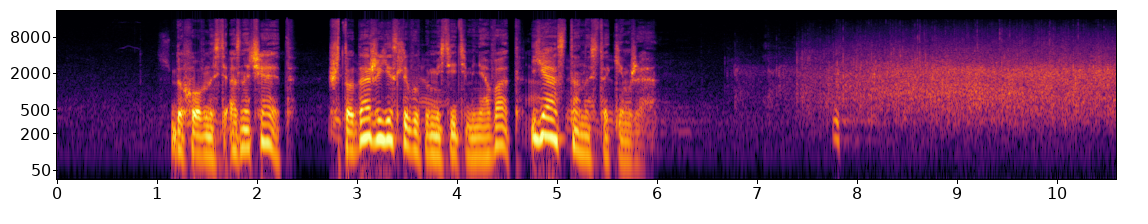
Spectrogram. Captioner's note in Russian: аплодисменты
